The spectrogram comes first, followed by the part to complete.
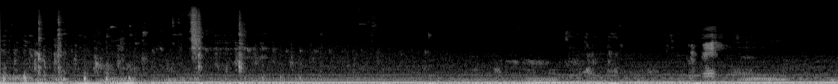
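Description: Doosan DX wheeled excavator's diesel engine working under load, heard from inside the cab as a steady low drone, with a few sharp clacks in the first two and a half seconds.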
